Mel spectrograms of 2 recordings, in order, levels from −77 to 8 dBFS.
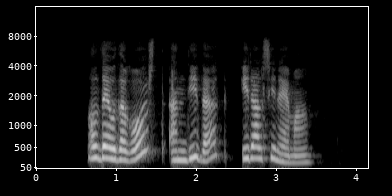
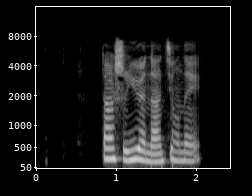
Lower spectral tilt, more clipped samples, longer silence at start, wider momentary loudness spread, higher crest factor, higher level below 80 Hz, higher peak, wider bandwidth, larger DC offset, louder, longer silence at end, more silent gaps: first, -6.5 dB/octave vs -4.5 dB/octave; neither; second, 0.65 s vs 0.85 s; first, 15 LU vs 10 LU; about the same, 18 dB vs 16 dB; second, -64 dBFS vs -56 dBFS; about the same, -2 dBFS vs -2 dBFS; about the same, 7.6 kHz vs 7.8 kHz; neither; about the same, -18 LUFS vs -17 LUFS; first, 0.7 s vs 0.4 s; neither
